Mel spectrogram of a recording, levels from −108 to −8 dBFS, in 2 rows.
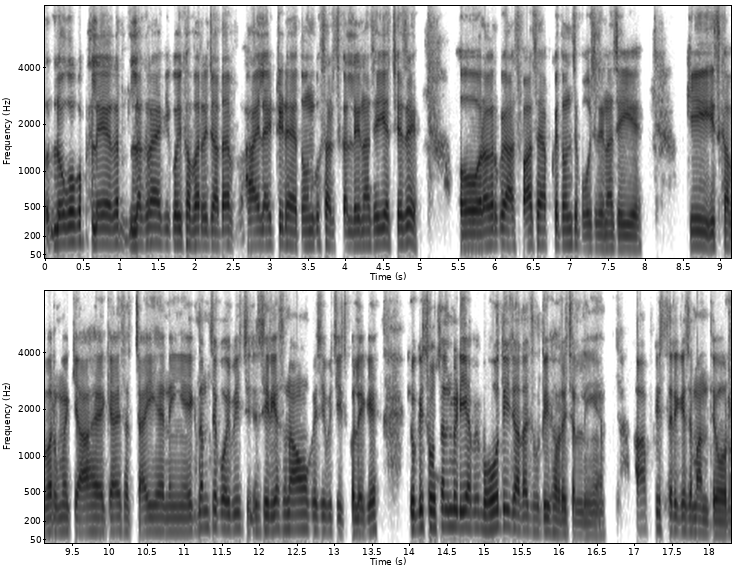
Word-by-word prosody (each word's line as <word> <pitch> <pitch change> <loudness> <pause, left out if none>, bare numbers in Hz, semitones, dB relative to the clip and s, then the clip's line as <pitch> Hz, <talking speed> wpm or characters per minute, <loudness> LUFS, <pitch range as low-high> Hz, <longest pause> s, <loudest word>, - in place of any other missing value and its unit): लोगों 140 +2 +3
को 150 - +1
पहले 135 -3 +1
अगर 135 0 -1
लग 125 +1 +2
रहा 140 +1 +3
है 140 - +1
कि 130 0 -8
कोई 135 +1 +2
ख़बर 130 0 +1
ज़्यादा 125 +1 +1 0.3
हाइलाइटेड 125 +2 +2
है 125 -1 +3
तो 120 - -4
उनको 125 +1 -2
सर्च 115 - -1
कर 120 - 0
लेना 120 +1 +1
चाहिए 130 +2 +2
अच्छे 135 +1 0
से 150 +2 +3 0.6
और 115 +1 +4
अगर 130 +1 +2
कोई 135 +1 0
आसपास 125 +1 0
है 130 - +3
आपके 130 0 -2
तो 130 - -1
उनसे 130 +1 -2
पूछ 105 +1 -4
लेना 105 0 0
चाहिए, 105 -1 +1 0.7
कि 120 -1 +4
इस - - -2
ख़बर 115 -1 +1
में 120 - +1
क्या 110 0 +3
है, 115 0 +2
क्या 120 - 0
ये 120 - -1
सच्चाई 115 -1 -2
है, 115 0 0
नहीं 115 0 -4
है। 115 - 0
एकदम 145 +5 -2
से - - +2
कोई 130 -1 +1
भी 135 +1 -3
च 130 - -6
सीरियस 130 +1 +2
ना 130 -1 +1
हो 135 +1 +2
किसी 125 -1 -3
भी 120 - -8
चीज़ 115 - -6
को - - +1
लेके 110 +3 +2
क्योंकि 135 +1 -3
सोशल 150 +1 +1
मीडिया 145 -1 +5
पर 140 0 -8
बहुत 140 +5 +3
ही 155 - +2
ज़्यादा 130 -3 +1
झूठी 115 0 -2
ख़बरें 105 -2 0
चल 95 -2 -4
रही 95 0 -5
हैं। 90 - -6 0.5
आप 130 - -4
किस 135 -3 -5
तरीक़े 120 -1 +2
से 115 - -3
मानते 105 -3 -2
हो 105 - +3
और 100 0 -1
125 Hz, 250 wpm, -23 LUFS, 115-135 Hz, 0.7 s, मीडिया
